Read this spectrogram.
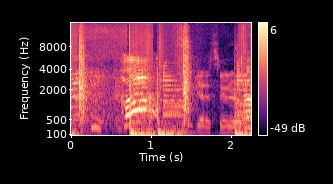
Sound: yell

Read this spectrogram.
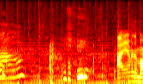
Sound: laughs

